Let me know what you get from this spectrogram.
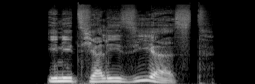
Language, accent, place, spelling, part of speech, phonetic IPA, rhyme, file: German, Germany, Berlin, initialisierst, verb, [init͡si̯aliˈziːɐ̯st], -iːɐ̯st, De-initialisierst.ogg
- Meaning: second-person singular present of initialisieren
